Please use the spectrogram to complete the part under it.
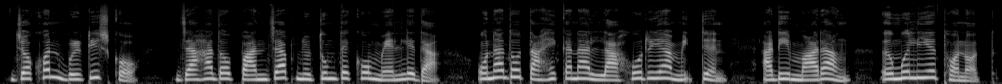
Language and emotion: Santali, neutral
